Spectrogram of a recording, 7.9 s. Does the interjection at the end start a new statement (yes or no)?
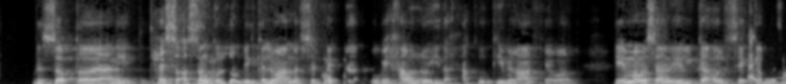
no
